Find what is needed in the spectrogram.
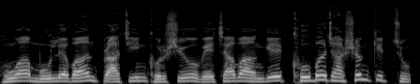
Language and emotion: Gujarati, fearful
